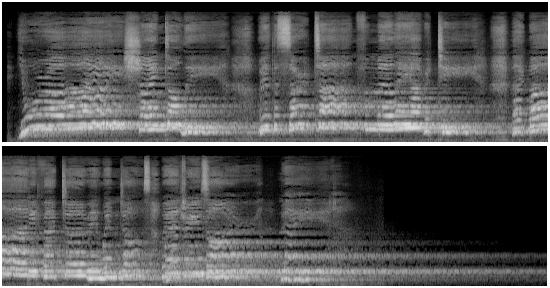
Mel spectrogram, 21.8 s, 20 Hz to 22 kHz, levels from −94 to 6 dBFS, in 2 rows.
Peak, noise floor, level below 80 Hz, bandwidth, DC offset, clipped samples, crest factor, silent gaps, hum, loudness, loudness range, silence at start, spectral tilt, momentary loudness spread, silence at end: 0 dBFS; -51 dBFS; -58 dBFS; 16.5 kHz; under 0.1%; under 0.1%; 18 dB; none; none; -18 LUFS; 10 LU; 0.35 s; -2.5 dB/octave; 17 LU; 1.8 s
